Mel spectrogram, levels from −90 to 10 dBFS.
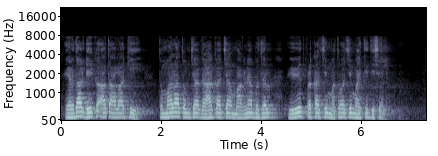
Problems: background sounds at intervals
